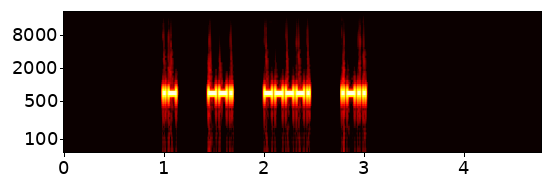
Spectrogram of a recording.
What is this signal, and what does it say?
Morse code, heard as a keyed tone, about 46 wpm, spaced as for 21 wpm, 700 Hz. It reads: AG9L
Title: USA Call Signs - 4 Characters - 4x Character Spacing - 45wpm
